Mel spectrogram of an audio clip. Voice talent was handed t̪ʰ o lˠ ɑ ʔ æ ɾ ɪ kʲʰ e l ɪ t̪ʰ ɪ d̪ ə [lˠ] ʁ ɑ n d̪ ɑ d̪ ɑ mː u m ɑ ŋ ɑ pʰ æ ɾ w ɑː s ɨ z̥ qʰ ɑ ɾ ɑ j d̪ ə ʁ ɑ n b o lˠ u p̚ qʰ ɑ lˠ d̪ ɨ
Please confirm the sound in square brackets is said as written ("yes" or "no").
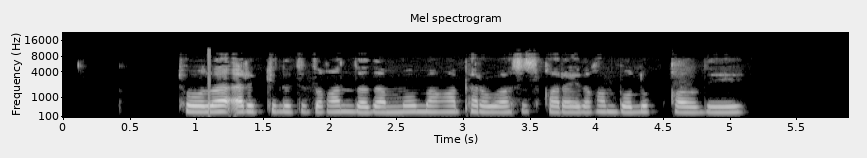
no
